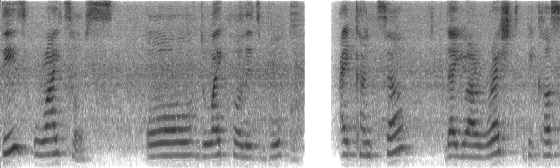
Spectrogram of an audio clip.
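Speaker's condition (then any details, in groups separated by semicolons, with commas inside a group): No condition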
